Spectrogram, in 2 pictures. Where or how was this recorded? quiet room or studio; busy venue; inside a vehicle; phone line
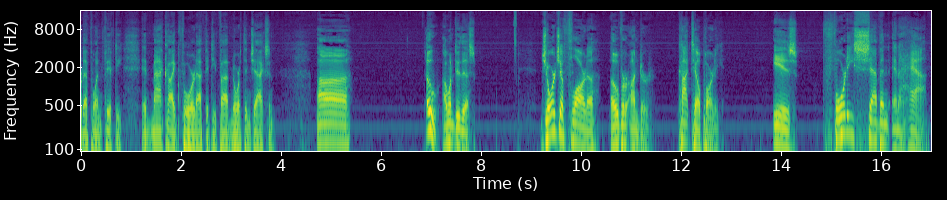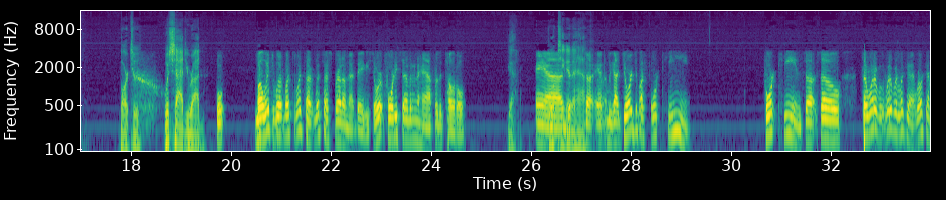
phone line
